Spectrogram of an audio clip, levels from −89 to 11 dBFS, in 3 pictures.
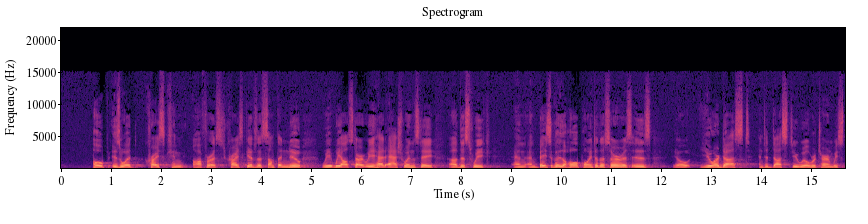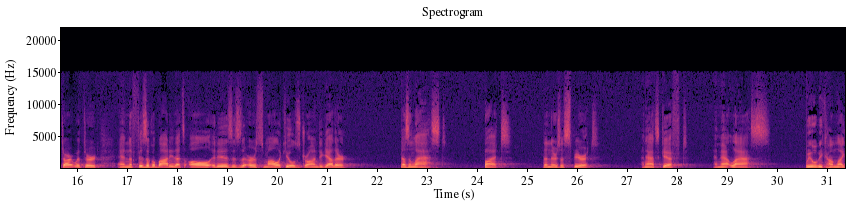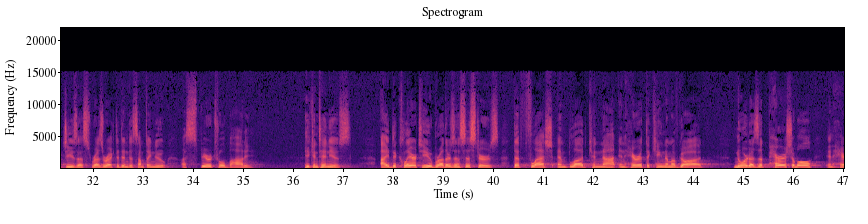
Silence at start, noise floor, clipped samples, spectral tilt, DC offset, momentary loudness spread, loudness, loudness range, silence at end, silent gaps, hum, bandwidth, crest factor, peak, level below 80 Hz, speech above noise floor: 0.65 s; -54 dBFS; under 0.1%; -5.5 dB/octave; under 0.1%; 11 LU; -18 LUFS; 6 LU; 0 s; none; none; 15.5 kHz; 16 dB; -2 dBFS; -58 dBFS; 37 dB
